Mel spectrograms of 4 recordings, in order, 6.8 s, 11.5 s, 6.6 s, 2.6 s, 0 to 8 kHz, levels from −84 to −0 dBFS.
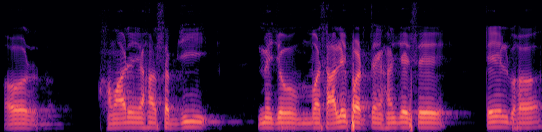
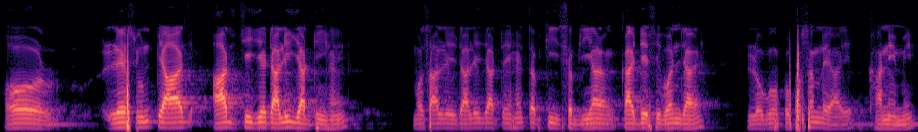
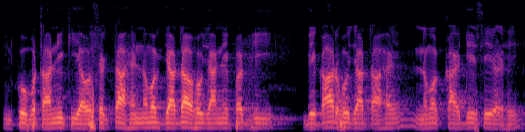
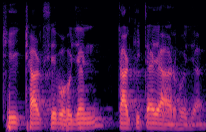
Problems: none marked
